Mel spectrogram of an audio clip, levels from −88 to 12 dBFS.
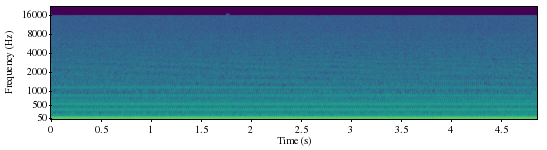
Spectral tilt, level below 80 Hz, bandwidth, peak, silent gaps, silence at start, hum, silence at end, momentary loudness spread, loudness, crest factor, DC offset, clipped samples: -5.5 dB/octave; -16 dBFS; 16 kHz; -8 dBFS; none; 0 s; 50 Hz at -15 dBFS; 0 s; 0 LU; -20 LUFS; 8 dB; under 0.1%; under 0.1%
